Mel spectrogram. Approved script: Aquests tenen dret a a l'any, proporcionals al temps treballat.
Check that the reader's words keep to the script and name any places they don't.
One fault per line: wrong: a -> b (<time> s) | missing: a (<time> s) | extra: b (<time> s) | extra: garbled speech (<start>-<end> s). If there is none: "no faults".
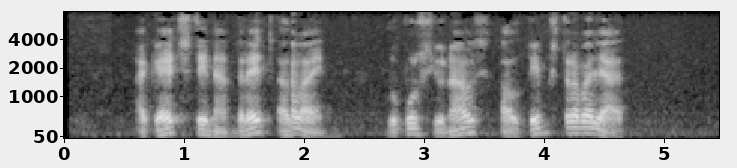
no faults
